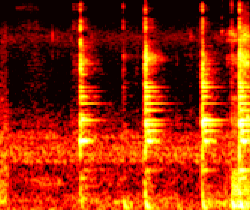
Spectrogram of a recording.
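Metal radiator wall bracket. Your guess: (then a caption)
Tight. A metal radiator mounting bracket, screwed and plugged into the wall, is tapped five times, giving short, bright metallic clinks with almost no ring. The bracket is tight against the wall and sounds solid, as it should when securely fixed.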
